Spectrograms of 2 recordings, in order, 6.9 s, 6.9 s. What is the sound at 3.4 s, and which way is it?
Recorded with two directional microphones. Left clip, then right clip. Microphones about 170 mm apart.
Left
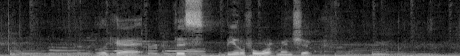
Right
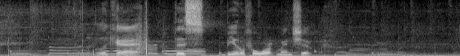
Speech, 10° right (ahead or behind).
